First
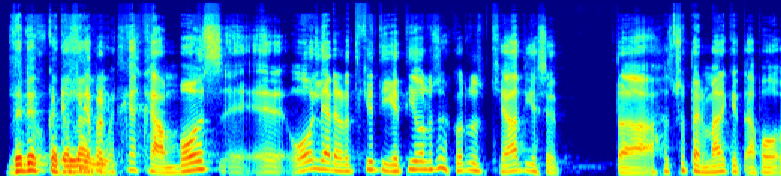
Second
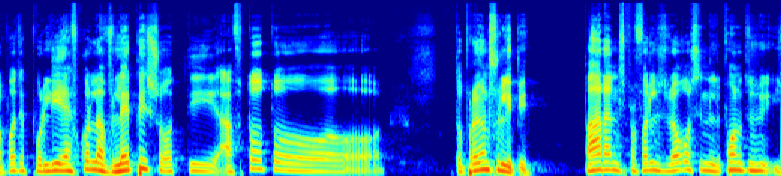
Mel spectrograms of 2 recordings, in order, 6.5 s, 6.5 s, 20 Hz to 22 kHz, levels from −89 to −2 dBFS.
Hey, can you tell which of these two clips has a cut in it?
first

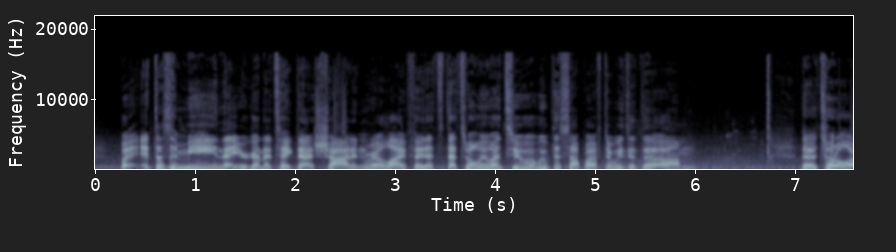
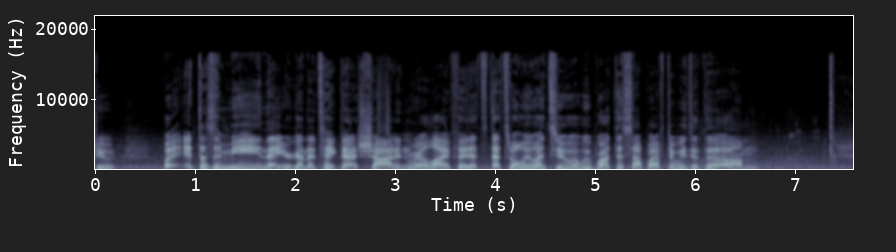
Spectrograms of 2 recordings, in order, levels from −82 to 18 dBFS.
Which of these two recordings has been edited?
first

